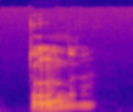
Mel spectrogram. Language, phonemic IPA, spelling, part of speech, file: French, /tɔ̃dʁ/, tondre, verb, Fr-tondre.ogg
- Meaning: 1. to shear (sheep) 2. to mow, cut (grass; a lawn) 3. to clip, cut (hair) 4. to shave (one's head) 5. to smooth, level (a surface) 6. to rob, clean someone out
